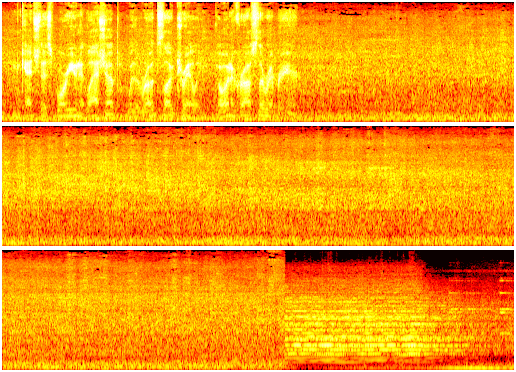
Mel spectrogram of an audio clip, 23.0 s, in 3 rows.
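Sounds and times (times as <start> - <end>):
freight train rumbling past: 0.0 - 23.0.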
